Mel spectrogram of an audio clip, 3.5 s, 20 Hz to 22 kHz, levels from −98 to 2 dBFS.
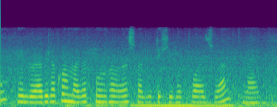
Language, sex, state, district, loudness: Assamese, female, Assam, Kamrup Metropolitan, -13 LUFS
